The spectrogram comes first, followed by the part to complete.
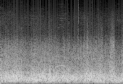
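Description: Wind buffeting the camera's microphone: a loud, steady, low rumble.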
